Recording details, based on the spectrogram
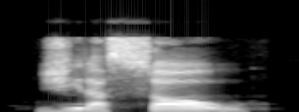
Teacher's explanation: perceba que essa última sílaba é a forte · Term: oxítona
